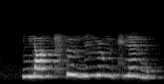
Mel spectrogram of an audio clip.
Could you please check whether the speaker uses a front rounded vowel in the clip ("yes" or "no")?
yes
